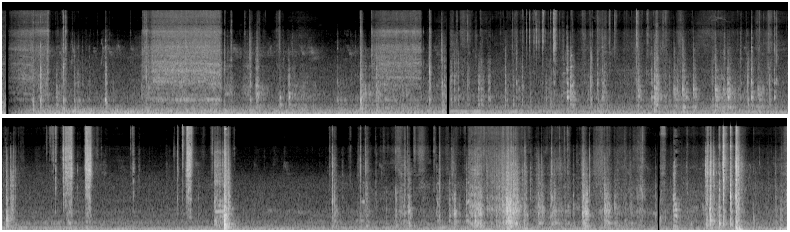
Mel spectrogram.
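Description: Hands-on fitting work on a parking heater's flexible air duct: scattered clicks, knocks and rustles of handling the hose, clamp and tape, with two short bursts of noise a few seconds in, over a steady low hum.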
